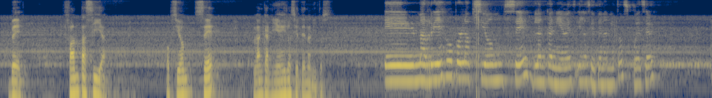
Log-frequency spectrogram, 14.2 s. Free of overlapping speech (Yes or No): Yes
